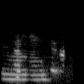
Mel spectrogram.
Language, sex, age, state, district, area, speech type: Tamil, female, 18-30, Tamil Nadu, Vellore, urban, conversation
